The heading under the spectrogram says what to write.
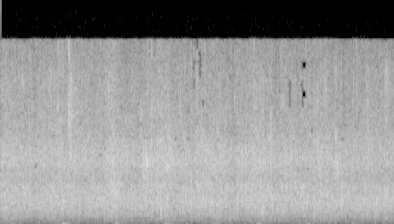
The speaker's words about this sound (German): Wir können einfach mal klatschen für die Leute, die auch gearbeitet haben.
